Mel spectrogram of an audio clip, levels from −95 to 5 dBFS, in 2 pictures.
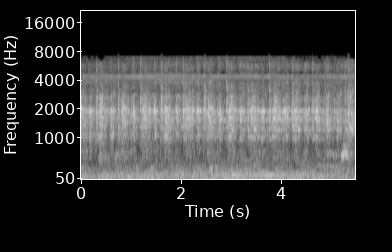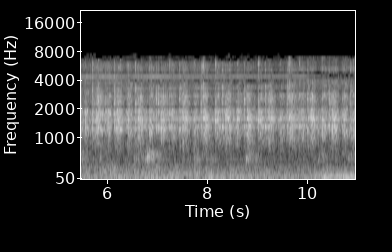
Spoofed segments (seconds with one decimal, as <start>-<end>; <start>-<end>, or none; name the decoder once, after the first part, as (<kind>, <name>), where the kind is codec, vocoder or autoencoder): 2.0-3.1 (vocoder, Vocos)

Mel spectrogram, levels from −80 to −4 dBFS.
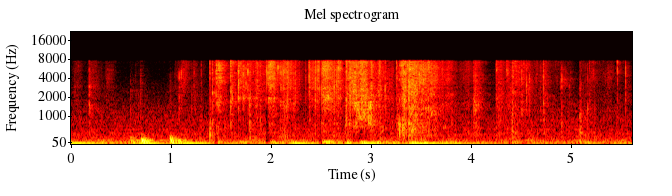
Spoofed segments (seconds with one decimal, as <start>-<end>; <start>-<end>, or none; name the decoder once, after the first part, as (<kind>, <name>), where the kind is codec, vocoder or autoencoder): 2.1-2.7 (codec, DAC); 3.5-4.4

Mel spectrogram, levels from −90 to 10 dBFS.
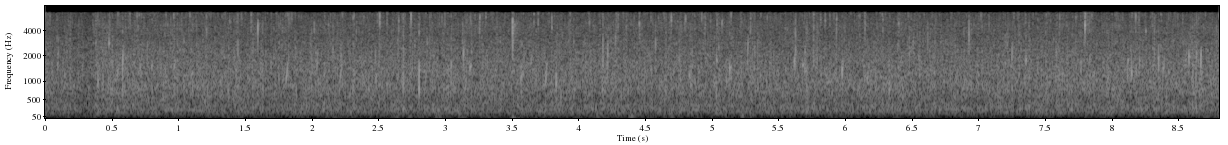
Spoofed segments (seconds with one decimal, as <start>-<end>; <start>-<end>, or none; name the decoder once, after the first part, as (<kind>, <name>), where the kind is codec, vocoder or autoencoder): none

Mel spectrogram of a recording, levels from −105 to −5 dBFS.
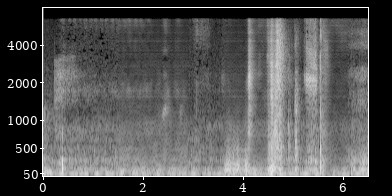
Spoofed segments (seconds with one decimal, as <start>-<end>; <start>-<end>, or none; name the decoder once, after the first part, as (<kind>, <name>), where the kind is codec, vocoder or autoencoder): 1.5-2.9 (vocoder, Vocos); 3.6-4.7; 5.6-6.1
